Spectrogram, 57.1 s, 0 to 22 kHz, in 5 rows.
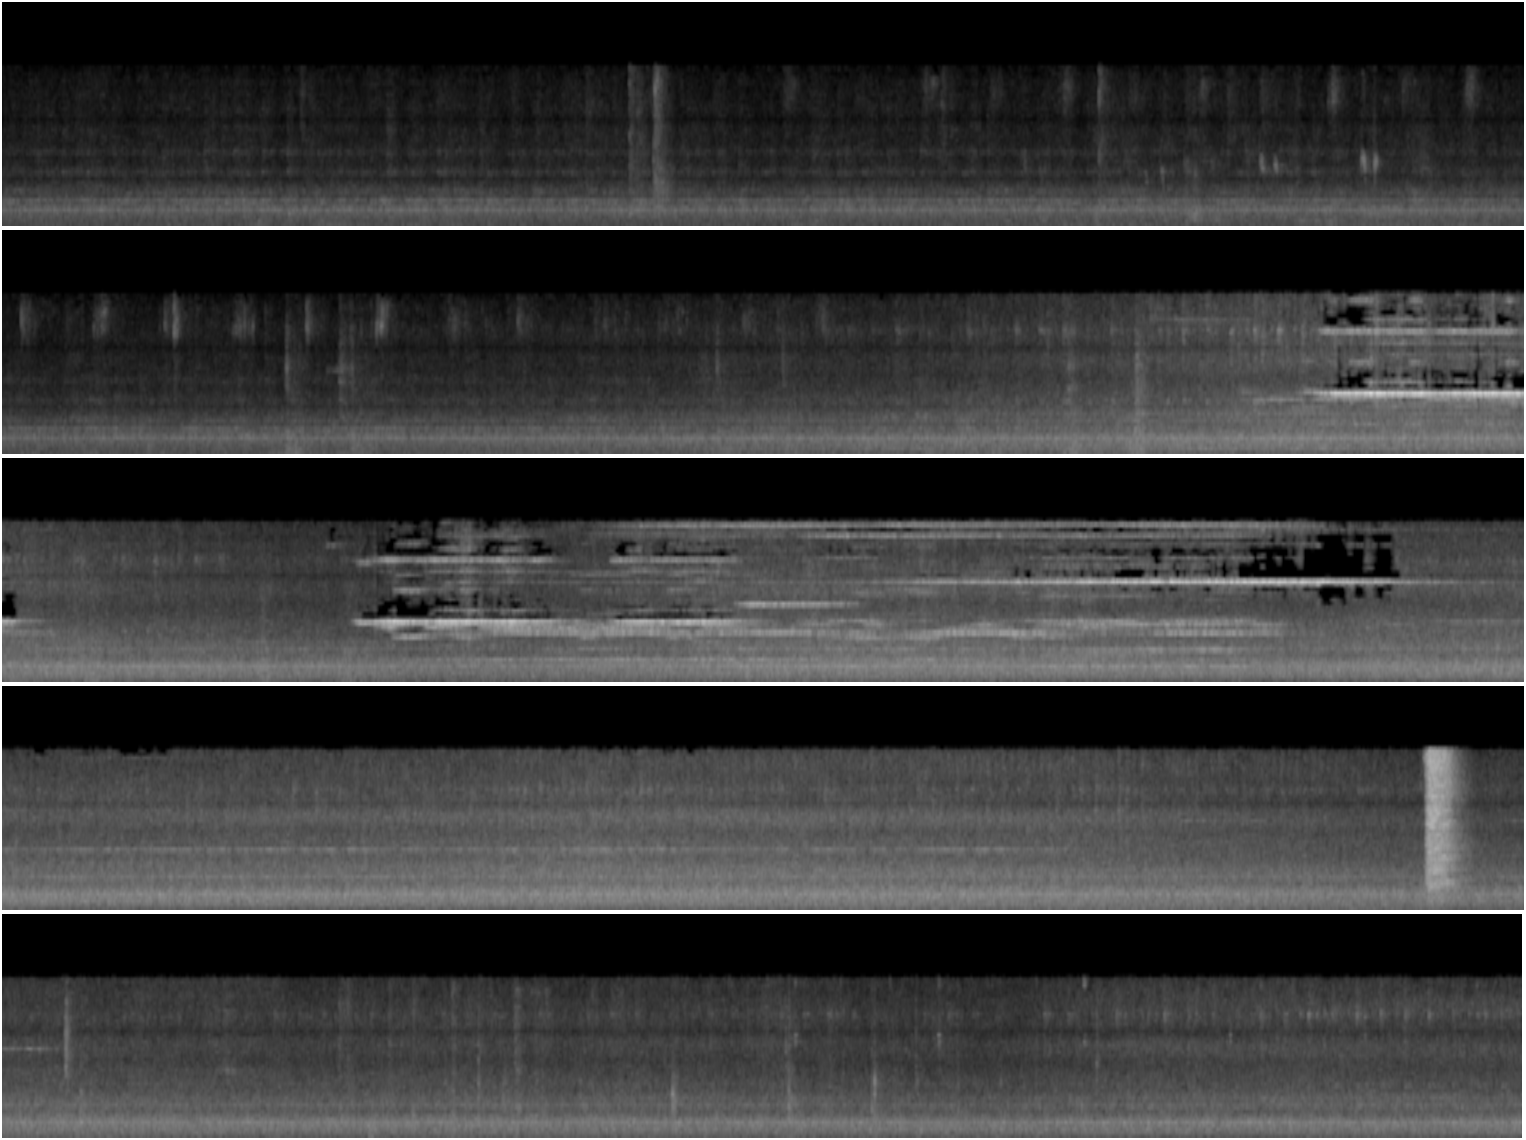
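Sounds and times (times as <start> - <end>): train wheels squealing: 0.0 - 23.8, 25.2 - 42.8
train rumble: 0.0 - 57.0.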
